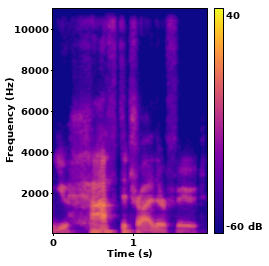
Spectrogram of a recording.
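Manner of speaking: "have to" stretched out for a keen recommendation; emphasis on HAVE TO. Shown as a demonstration. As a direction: lean hard and long on "have to". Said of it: "I emphasize the word have to".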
